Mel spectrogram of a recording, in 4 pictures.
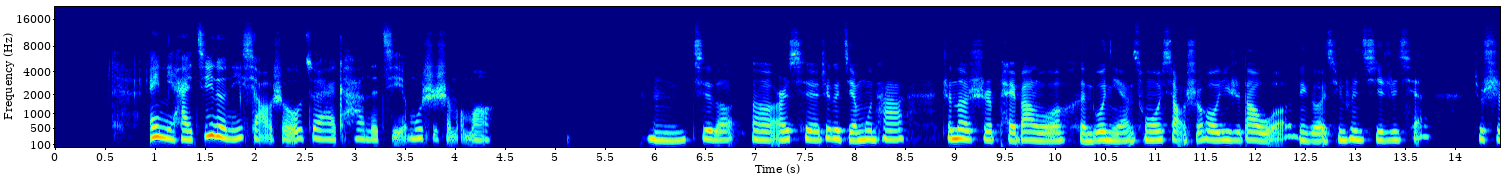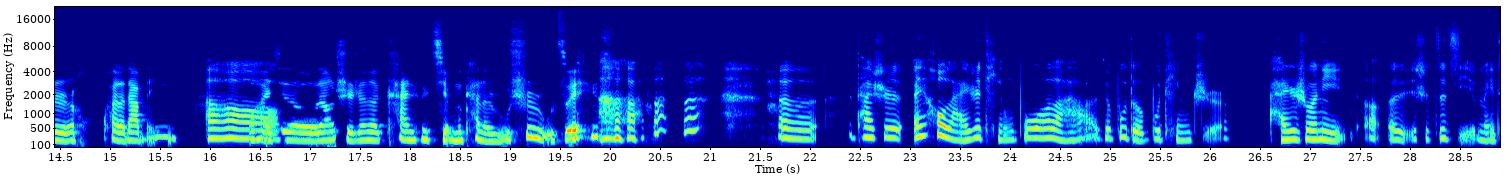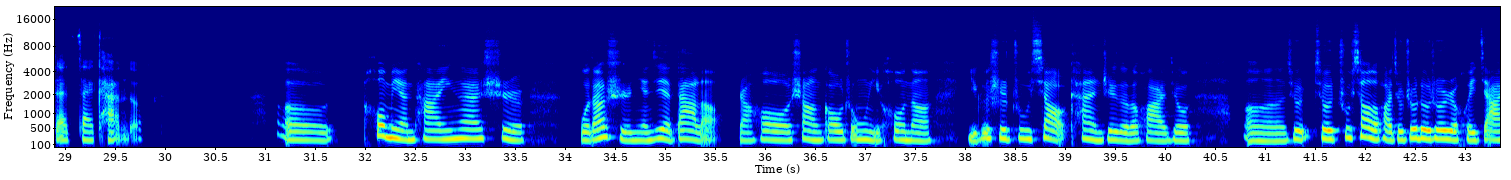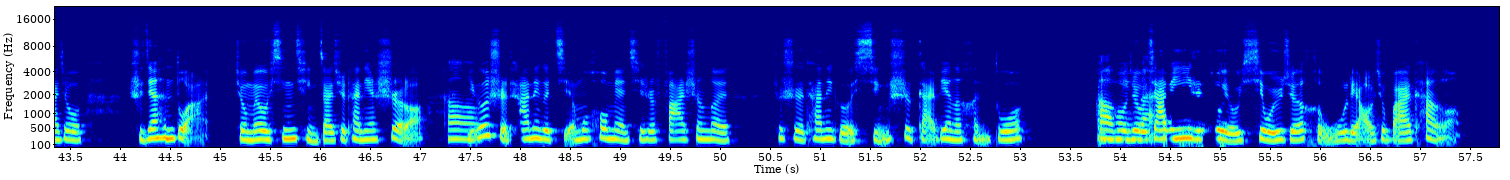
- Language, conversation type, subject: Chinese, podcast, 你小时候最爱看的节目是什么？
- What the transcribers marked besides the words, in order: other background noise; chuckle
